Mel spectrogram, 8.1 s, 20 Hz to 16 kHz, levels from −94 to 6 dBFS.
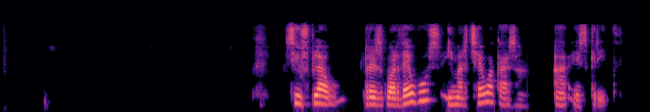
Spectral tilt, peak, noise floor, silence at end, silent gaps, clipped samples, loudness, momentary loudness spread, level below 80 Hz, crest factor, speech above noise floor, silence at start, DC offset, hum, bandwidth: -3 dB/octave; -4 dBFS; under -90 dBFS; 0.6 s; none; under 0.1%; -23 LUFS; 17 LU; -74 dBFS; 22 dB; over 67 dB; 3.55 s; under 0.1%; none; 8.2 kHz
